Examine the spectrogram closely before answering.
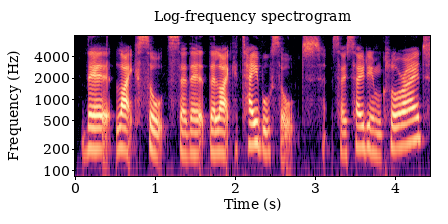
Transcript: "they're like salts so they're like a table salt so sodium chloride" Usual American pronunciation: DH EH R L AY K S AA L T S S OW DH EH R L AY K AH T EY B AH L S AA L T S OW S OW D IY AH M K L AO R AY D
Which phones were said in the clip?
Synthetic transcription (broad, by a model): DH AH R L AY K S AA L T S S OW DH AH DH L AY K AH T EY B AH L S AA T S S OW S OW D IY AH M K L AO R AY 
